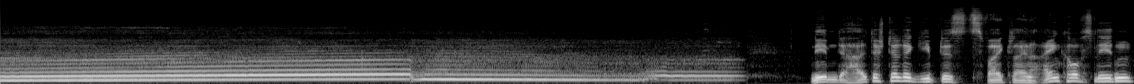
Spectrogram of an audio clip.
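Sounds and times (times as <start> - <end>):
fast motorcycle roaring through a village: 0.0 - 7.5
speech: 8.1 - 11.3.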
